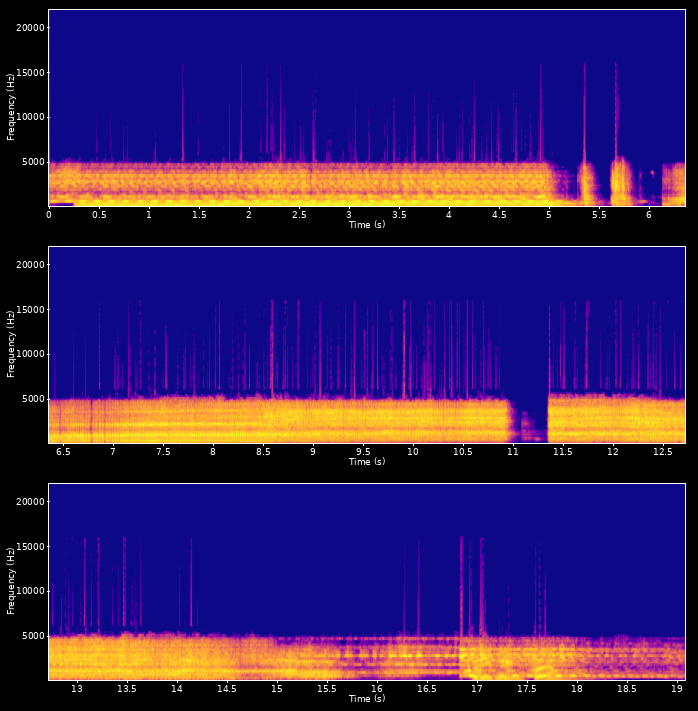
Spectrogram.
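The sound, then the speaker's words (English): The creaking door of the Inner Sanctum Mysteries radio show opens slowly in long, loud, grinding groans with two brief pauses, ending in wavering rises and falls of pitch, after a few seconds of stepped organ-like tones. No one speaks. “This is your host to the inner sanctum inviting you in through the creaking door.”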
